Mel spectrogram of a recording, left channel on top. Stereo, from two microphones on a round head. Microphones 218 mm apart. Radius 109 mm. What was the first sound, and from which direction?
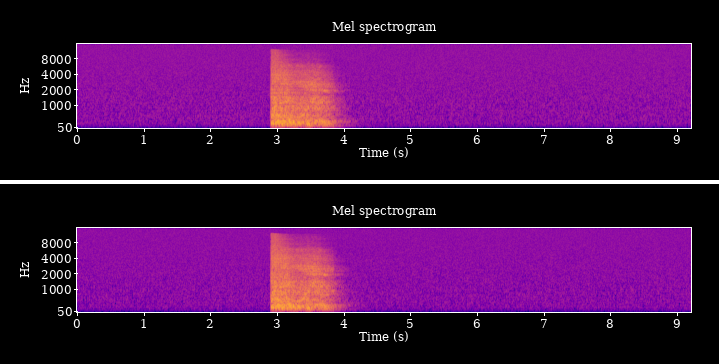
An explosion, 10° right (ahead or behind).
